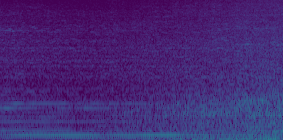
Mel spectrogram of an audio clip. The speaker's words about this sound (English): drives a sedan out of the mountains above Chongqing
